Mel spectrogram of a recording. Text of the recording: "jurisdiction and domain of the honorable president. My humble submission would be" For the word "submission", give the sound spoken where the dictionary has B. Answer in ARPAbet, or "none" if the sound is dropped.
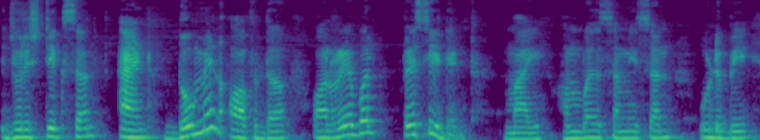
none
